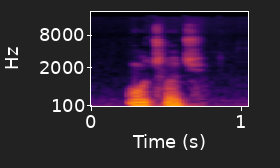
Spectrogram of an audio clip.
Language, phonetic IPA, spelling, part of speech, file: Polish, [ˈut͡ʃut͡ɕ], uczuć, noun / verb, LL-Q809 (pol)-uczuć.wav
